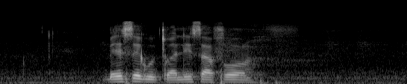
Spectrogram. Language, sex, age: Swati, male, 23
